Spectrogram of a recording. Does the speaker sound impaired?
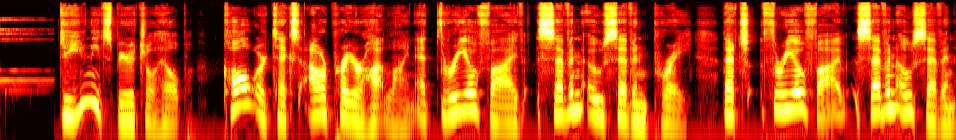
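No.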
